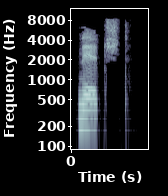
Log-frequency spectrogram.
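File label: "niched", British English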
